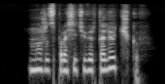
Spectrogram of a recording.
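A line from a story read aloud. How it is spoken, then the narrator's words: Timid suggestion. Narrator (Russian): робко предложила Анюта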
